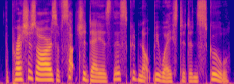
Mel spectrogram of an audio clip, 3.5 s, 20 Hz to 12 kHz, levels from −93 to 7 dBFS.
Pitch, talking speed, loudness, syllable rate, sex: 190 Hz, 255 wpm, -18 LUFS, 5.2 syllables/s, female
